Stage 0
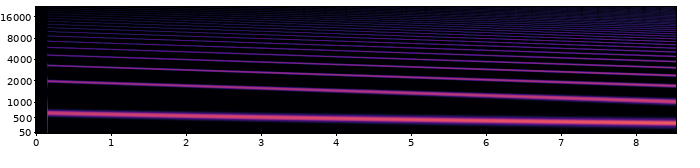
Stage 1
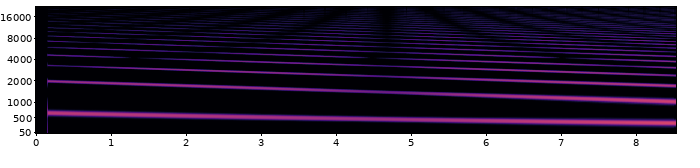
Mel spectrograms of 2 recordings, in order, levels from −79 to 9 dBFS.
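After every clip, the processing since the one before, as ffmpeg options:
ffmpeg -i in.wav -af "bandreject=frequency=4200:width=20,aecho=1:1:1.1:0.71,volume=-3.5dB" out.wav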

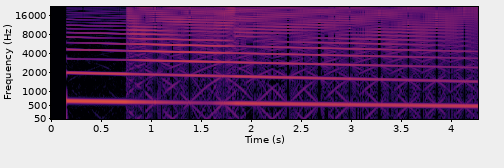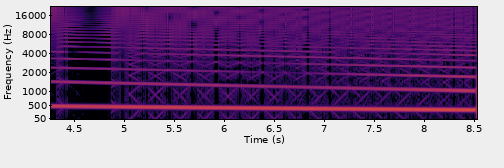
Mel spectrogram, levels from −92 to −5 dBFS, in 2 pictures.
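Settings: ffmpeg -i in.wav -af "aeval=exprs='(mod(33.5*val(0)+1,2)-1)/33.5':channel_layout=same,highshelf=frequency=4200:gain=7.5,acrusher=bits=8:mix=0:aa=0.000001,volume=-7dB" out.wav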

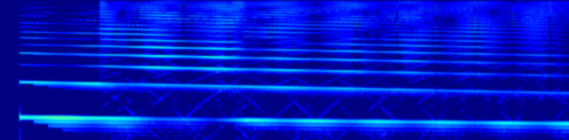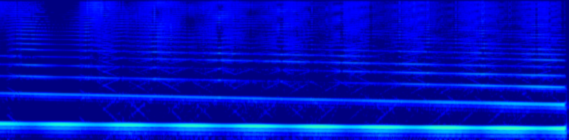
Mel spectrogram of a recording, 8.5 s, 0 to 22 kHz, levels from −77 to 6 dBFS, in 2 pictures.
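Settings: ffmpeg -i in.wav -filter_complex "[0:a]asplit=6[link_01][link_02][link_03][link_04][link_05][link_06];[link_02]adelay=106,afreqshift=-120,volume=-9.5dB[link_07];[link_03]adelay=212,afreqshift=-240,volume=-16.6dB[link_08];[link_04]adelay=318,afreqshift=-360,volume=-23.8dB[link_09];[link_05]adelay=424,afreqshift=-480,volume=-30.9dB[link_10];[link_06]adelay=530,afreqshift=-600,volume=-38dB[link_11];[link_01][link_07][link_08][link_09][link_10][link_11]amix=inputs=6:normalize=0,acrossover=split=1300[link_12][link_13];[link_12]aeval=exprs='val(0)*(1-0.5/2+0.5/2*cos(2*PI*2.1*n/s))':channel_layout=same[link_14];[link_13]aeval=exprs='val(0)*(1-0.5/2-0.5/2*cos(2*PI*2.1*n/s))':channel_layout=same[link_15];[link_14][link_15]amix=inputs=2:normalize=0,areverse,acompressor=mode=upward:threshold=-44dB:ratio=2.5,areverse,volume=2dB" out.wav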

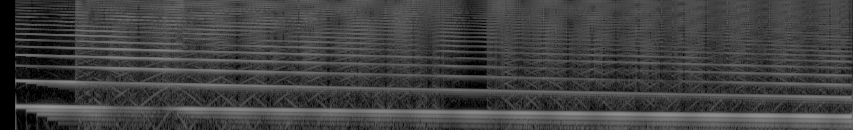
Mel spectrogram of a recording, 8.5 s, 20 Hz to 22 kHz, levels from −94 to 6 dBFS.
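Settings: ffmpeg -i in.wav -af "asoftclip=type=tanh:threshold=-30dB,volume=3.5dB" out.wav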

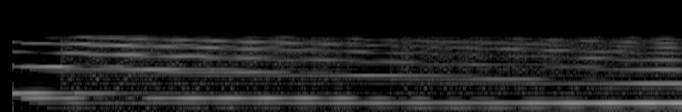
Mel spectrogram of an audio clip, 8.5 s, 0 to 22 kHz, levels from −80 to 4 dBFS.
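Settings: ffmpeg -i in.wav -filter_complex "[0:a]afftfilt=real='hypot(re,im)*cos(PI*b)':imag='0':win_size=1024:overlap=0.75,asplit=2[link_01][link_02];[link_02]aecho=0:1:775:0.266[link_03];[link_01][link_03]amix=inputs=2:normalize=0,aresample=11025,aresample=44100,volume=5dB" out.wav

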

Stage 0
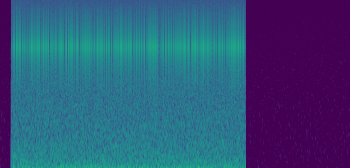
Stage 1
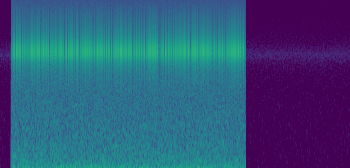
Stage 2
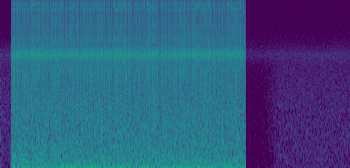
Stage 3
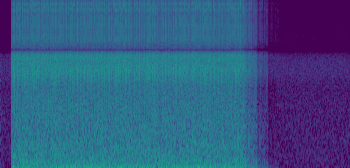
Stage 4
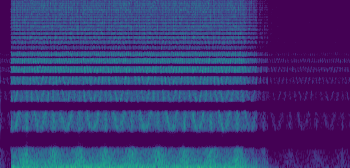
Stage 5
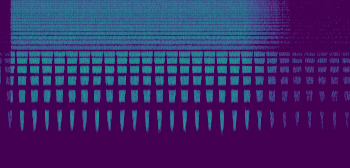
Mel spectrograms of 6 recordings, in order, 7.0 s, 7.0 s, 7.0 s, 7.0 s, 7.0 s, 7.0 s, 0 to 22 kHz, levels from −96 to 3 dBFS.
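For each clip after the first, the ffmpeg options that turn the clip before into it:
ffmpeg -i in.wav -filter_complex "[0:a]equalizer=frequency=5700:width_type=o:width=0.6:gain=12,asplit=2[link_01][link_02];[link_02]alimiter=limit=-6dB:level=0:latency=1,volume=0dB[link_03];[link_01][link_03]amix=inputs=2:normalize=0,volume=-6dB" out.wav
ffmpeg -i in.wav -filter_complex "[0:a]acrossover=split=3500[link_01][link_02];[link_01]acompressor=mode=upward:threshold=-56dB:ratio=2.5[link_03];[link_02]aeval=exprs='0.1*(abs(mod(val(0)/0.1+3,4)-2)-1)':channel_layout=same[link_04];[link_03][link_04]amix=inputs=2:normalize=0" out.wav
ffmpeg -i in.wav -filter_complex "[0:a]acrossover=split=220|1400|5600[link_01][link_02][link_03][link_04];[link_03]aexciter=amount=1.8:drive=7.2:freq=3500[link_05];[link_01][link_02][link_05][link_04]amix=inputs=4:normalize=0,aecho=1:1:222|444|666:0.398|0.0876|0.0193,volume=-2.5dB" out.wav
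ffmpeg -i in.wav -af "aphaser=in_gain=1:out_gain=1:delay=1.2:decay=0.67:speed=1.9:type=triangular,afftfilt=real='re*eq(mod(floor(b*sr/1024/470),2),0)':imag='im*eq(mod(floor(b*sr/1024/470),2),0)':win_size=1024:overlap=0.75,volume=-6dB" out.wav
ffmpeg -i in.wav -filter_complex "[0:a]asplit=2[link_01][link_02];[link_02]aecho=0:1:50|125|237.5|406.2|659.4:0.631|0.398|0.251|0.158|0.1[link_03];[link_01][link_03]amix=inputs=2:normalize=0,afftfilt=real='re*gte(b*sr/1024,960*pow(6500/960,0.5+0.5*sin(2*PI*4*pts/sr)))':imag='im*gte(b*sr/1024,960*pow(6500/960,0.5+0.5*sin(2*PI*4*pts/sr)))':win_size=1024:overlap=0.75,volume=5.5dB" out.wav

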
